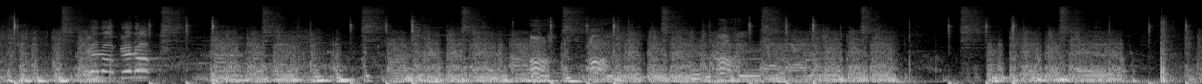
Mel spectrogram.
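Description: Live heavy rock band playing: electric guitars and a drum kit with a steady beat, and a voice rising and falling over them. The music thins out briefly about nine seconds in, then comes back in full.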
